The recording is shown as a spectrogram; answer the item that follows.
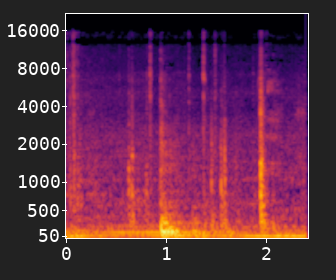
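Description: Holden Astra's engine starting: a loud burst about a second in as it catches, then a steady idle, with a few light clicks over it.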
